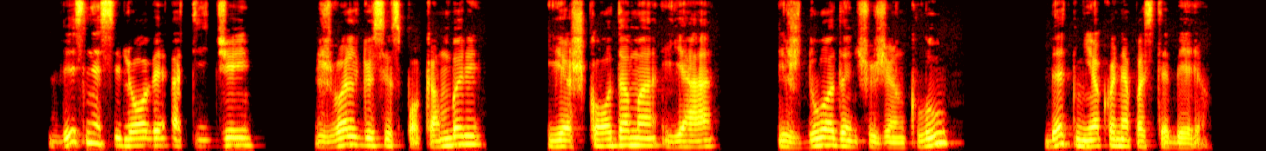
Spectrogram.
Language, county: Lithuanian, Vilnius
